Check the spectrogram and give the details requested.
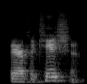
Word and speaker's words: verification: ready verification distribution contamination I hope you noticed that word stress is in the fourth syllable so again the word stress in all of these words is one syllable before the suffix one syllable before the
